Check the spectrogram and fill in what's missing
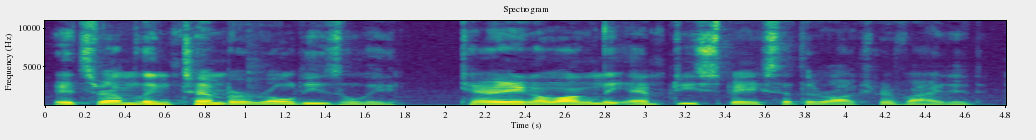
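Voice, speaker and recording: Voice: mid-range voice, fairly even intonation, normal speed. A host casually reading fan fiction aloud and rambling off into irreverent, giggly side comments. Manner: giggly, irreverent, easily sidetracked.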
